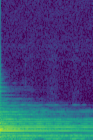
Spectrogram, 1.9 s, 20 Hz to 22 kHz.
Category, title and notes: Instrument samples > Other
clockloop 127 bpm
fl studio 9 . a sound sampling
